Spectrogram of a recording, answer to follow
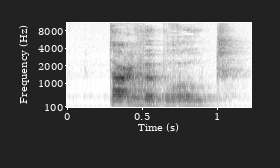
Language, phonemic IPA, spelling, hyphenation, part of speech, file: Dutch, /ˈtɑr.ʋəˌbroːt/, tarwebrood, tar‧we‧brood, noun, Nl-tarwebrood.ogg
- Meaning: wheat bread (bread made from wheat flour)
